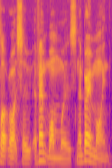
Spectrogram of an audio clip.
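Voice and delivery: ordinary talk, nothing marked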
